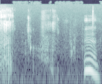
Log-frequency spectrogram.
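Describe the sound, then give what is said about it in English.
Someone eating Olympia oysters with a couple of friends: a quick wet slurp and a few soft, crunchy clicks, followed by a short, loud, falling voiced murmur of appreciation. “eating oysters with a couple of friends.”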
